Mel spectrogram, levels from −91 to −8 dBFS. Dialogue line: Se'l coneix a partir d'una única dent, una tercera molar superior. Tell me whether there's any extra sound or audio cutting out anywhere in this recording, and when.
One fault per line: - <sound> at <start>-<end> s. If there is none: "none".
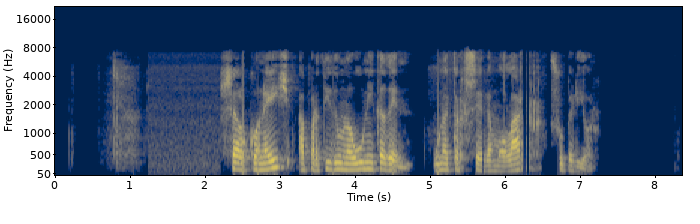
none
